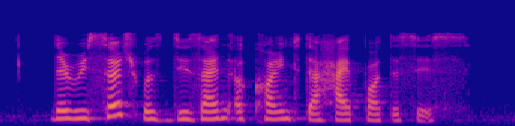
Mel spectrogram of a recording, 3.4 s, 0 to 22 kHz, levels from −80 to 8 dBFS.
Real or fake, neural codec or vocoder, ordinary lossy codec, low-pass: real; none; none; 7.2 kHz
